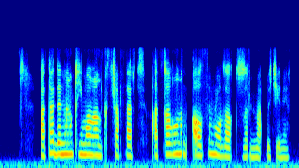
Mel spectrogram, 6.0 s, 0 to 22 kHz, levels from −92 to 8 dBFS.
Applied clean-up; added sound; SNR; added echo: neural diffusion model UNIVERSE++.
